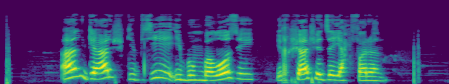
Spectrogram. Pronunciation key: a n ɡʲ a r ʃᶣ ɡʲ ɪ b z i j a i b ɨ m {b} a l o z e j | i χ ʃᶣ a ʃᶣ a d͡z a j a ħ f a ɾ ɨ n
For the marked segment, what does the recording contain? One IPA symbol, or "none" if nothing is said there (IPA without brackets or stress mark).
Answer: b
